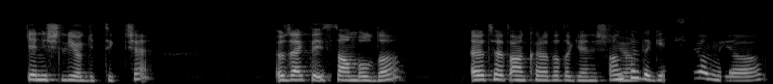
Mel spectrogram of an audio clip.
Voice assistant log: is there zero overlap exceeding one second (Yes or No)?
Yes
